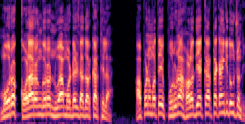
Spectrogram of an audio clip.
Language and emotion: Odia, angry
